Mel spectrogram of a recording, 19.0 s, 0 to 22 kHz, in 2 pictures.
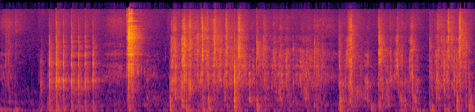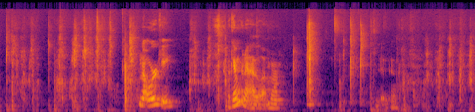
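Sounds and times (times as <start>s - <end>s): slime stirring in a bowl: 3.3s - 12.6s, 13.2s - 14.9s, 15.7s - 19.0s.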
